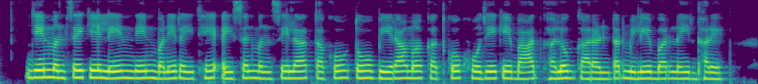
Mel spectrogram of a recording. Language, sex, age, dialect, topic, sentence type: Chhattisgarhi, female, 18-24, Central, banking, statement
